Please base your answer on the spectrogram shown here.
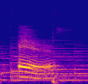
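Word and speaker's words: heir: 次に Air、 Air、これも H-E-I-R なんで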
